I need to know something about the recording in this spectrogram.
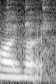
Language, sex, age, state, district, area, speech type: Assamese, female, 18-30, Assam, Golaghat, urban, spontaneous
